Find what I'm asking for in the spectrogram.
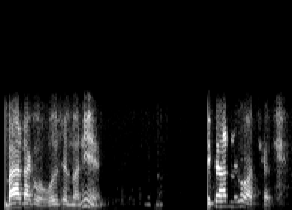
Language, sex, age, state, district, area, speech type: Nepali, male, 18-30, West Bengal, Darjeeling, rural, conversation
